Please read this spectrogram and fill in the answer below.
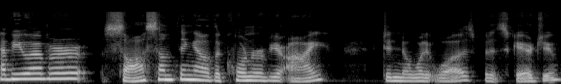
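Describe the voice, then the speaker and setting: A woman with a normal speaking voice talks at a moderate pace, fairly low pitch and lively intonation over a quiet background. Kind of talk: sermon-style Bible teaching to camera. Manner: conversational, friendly.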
